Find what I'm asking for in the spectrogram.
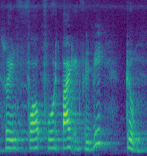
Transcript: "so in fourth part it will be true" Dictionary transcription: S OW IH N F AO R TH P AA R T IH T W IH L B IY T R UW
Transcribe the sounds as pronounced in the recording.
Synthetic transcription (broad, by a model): S OW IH N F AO R T P AA R T IH T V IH L B IY T R UW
